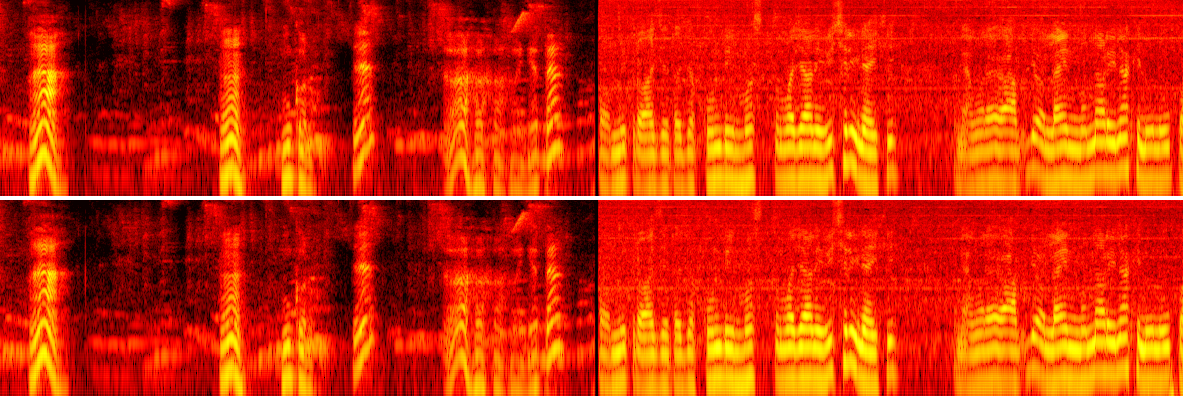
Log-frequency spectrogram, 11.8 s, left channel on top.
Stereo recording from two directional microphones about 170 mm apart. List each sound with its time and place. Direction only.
0.3 s speech: 15° left (ahead or behind)
2.1 s speech: 15° left (ahead or behind)
6.0 s speech: 5° left (ahead or behind)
